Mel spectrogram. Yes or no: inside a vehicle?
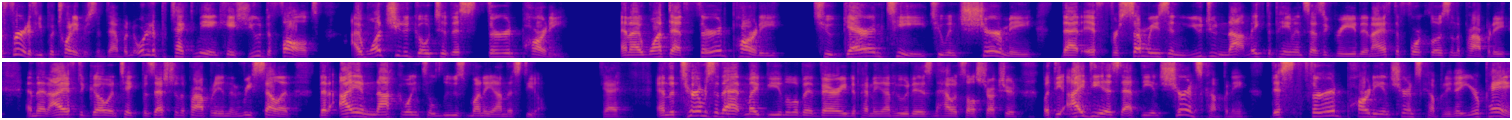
no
